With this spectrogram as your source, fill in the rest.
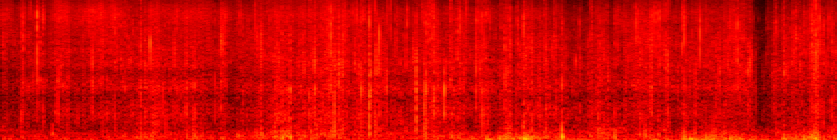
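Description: A thin, folded sheet of plum-colored tissue paper is held in both hands with long nails close to the microphone, crinkled and rubbed between the fingers as the hands keep moving it. The result is a continuous, bright crackling and rustling texture with many tiny sharp crinkles, briefly dipping near the end before resuming.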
